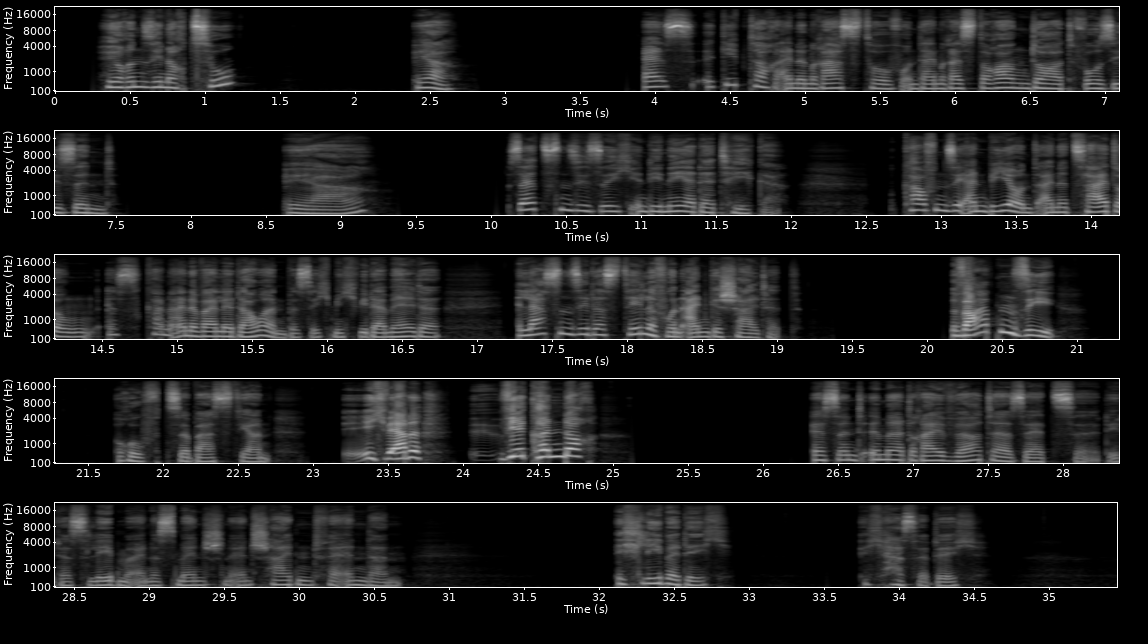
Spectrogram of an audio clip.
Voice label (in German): horbuch krimi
